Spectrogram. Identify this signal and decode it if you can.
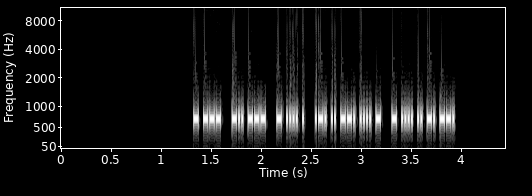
Morse code, heard as a keyed tone, about 77 wpm, 700 Hz. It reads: TO DO THE RIGHT THING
